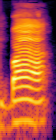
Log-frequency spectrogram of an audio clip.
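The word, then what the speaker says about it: ب: এরপরে আমাদের যে অক্ষরটি বা, সেটি আমরা অনেকে উচ্চারণ করি স্বাভাবিকভাবে, সেখানে আমাদের মাখরাজ সেটা আমরা খেয়াল করি না। আমরা বা উচ্চারণ করব দুই ঠোঁটের ভিজা অংশে আমরা লাগিয়ে রাখবো।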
